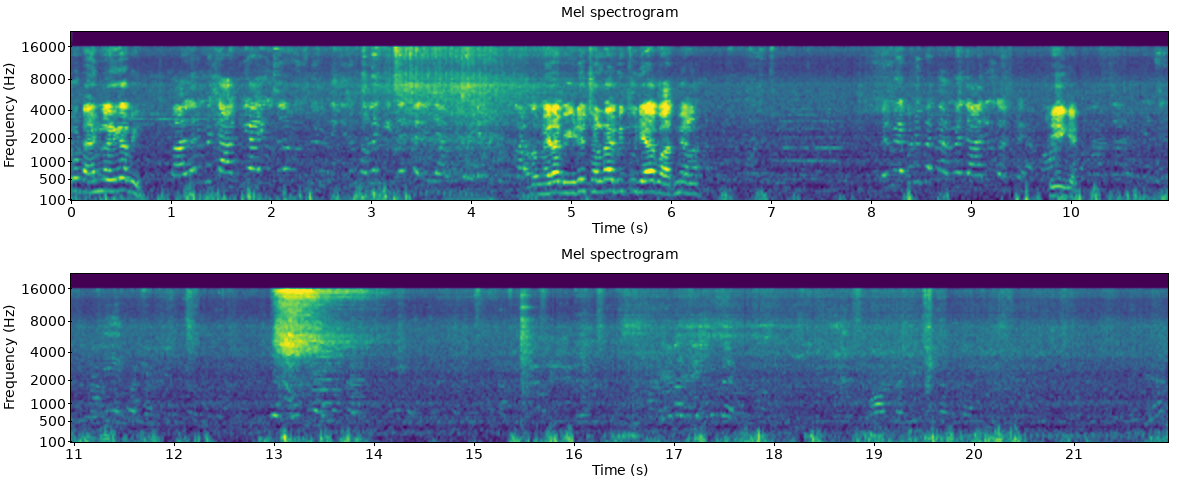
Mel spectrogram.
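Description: A towel rubs against a man's face and beard.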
